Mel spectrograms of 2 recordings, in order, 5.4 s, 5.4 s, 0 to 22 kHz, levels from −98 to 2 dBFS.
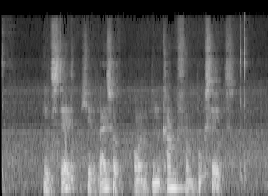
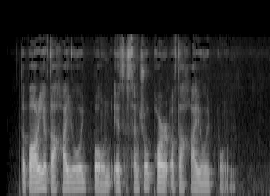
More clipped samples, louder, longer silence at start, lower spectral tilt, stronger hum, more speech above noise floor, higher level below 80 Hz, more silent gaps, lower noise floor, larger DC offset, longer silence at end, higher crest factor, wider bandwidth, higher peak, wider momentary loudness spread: neither; first, -21 LUFS vs -35 LUFS; second, 0.05 s vs 0.4 s; about the same, -5.5 dB/octave vs -5 dB/octave; neither; second, 23 dB vs 36 dB; first, -48 dBFS vs -66 dBFS; neither; second, -43 dBFS vs -70 dBFS; neither; second, 0 s vs 0.7 s; second, 14 dB vs 20 dB; first, 16 kHz vs 11.5 kHz; first, -8 dBFS vs -14 dBFS; about the same, 15 LU vs 13 LU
